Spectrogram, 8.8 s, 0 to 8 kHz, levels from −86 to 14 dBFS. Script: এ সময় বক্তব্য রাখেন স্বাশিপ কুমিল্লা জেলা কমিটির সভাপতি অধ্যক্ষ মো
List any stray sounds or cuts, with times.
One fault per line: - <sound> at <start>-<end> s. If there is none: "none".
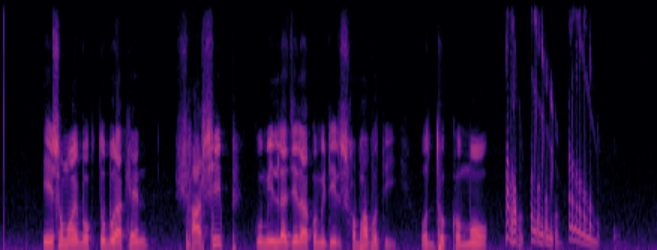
- chirp at 6.7-8.0 s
